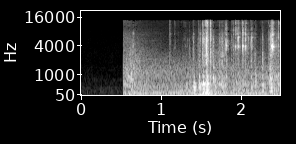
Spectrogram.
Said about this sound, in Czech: Dveře obchodu v Kejžlici u Humpolce otevírá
